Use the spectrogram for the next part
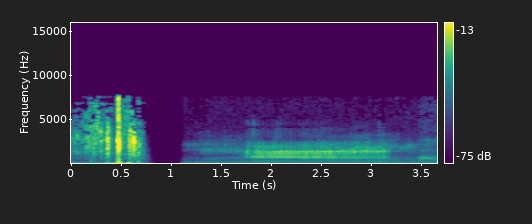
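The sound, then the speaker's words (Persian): A short burst of noisy rustling gives way, after a brief silence, to a single long, wavering bleat from well-fed sheep in warm weather that rises and trembles for a couple of seconds, clear. “خب گوسفندان عزیز و گرامی من، اکنون که شکمتان سیر شده و هوا نیز گرم، می توانید هم شما به زیر این سایه خنک بخوابید هم من.”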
